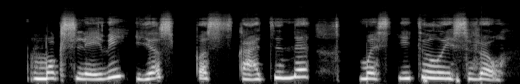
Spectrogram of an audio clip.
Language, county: Lithuanian, Vilnius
